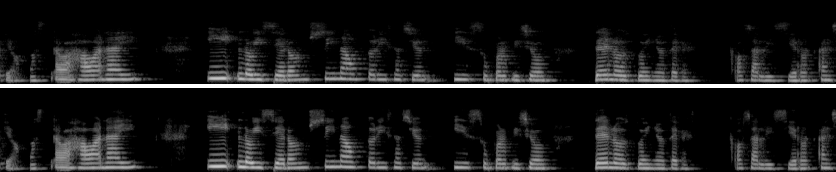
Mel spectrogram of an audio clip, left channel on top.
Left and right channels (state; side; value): normal; both; correlation 0.40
